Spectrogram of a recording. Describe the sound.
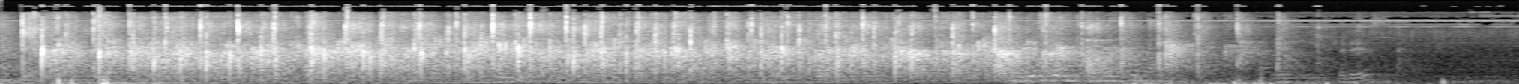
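An audience applauds with dense, steady clapping for several seconds, then it thins out and fades as a voice begins talking near the end.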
